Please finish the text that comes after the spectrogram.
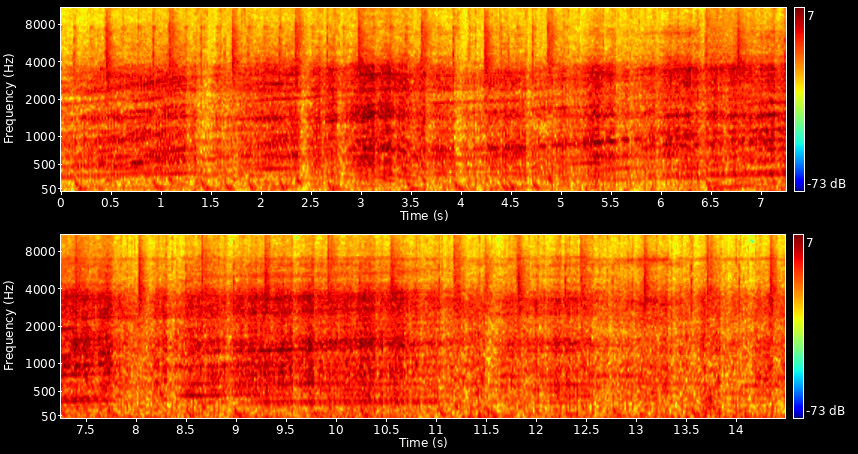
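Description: A vehicle drives a short lap outdoors on a fine day, its engine and tire roar steady and close throughout with rushing wind noise.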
